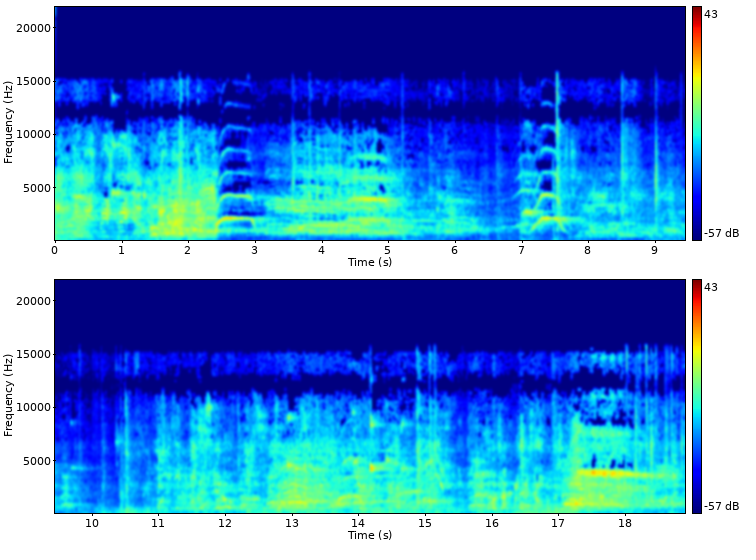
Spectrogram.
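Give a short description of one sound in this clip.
Men call out to each other across a large echoing hall.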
